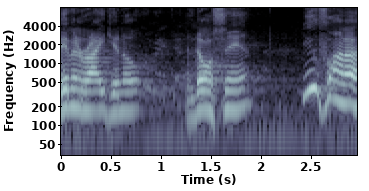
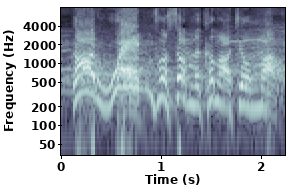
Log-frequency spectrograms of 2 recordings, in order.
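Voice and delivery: preaching at full force; 7 dB louder than usual. Acted. Preacher urging the church, at full force. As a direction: drive the exhortation home like a pulpit call.

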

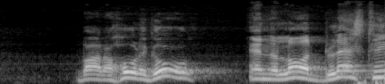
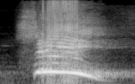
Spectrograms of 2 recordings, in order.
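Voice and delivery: one word, much higher and louder; shouted key word; 14 semitones higher, 16 dB louder than usual. Real, not acted. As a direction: fling the word out to the congregation. Preacher answering his own question.

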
